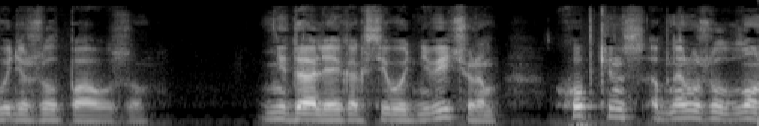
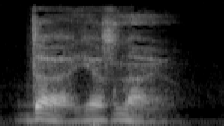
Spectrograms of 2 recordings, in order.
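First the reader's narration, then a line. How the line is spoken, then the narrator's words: Whispered reply, leaning close. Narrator (Russian): шепнула в ответ Китти, наклонившись к нему навстречу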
